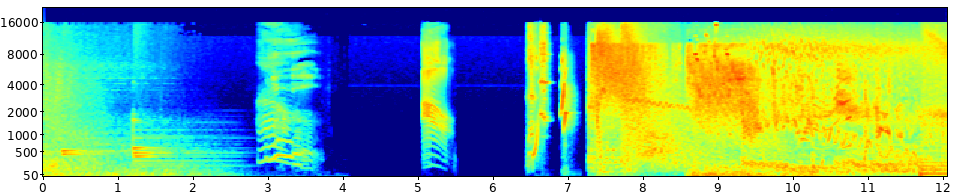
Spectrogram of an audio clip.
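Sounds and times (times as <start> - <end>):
rushing magic blast: 7.3 - 12.0.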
